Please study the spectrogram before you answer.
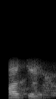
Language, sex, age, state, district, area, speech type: Nepali, female, 30-45, West Bengal, Darjeeling, rural, conversation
